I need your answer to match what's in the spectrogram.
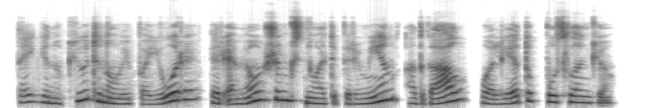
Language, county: Lithuanian, Panevėžys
